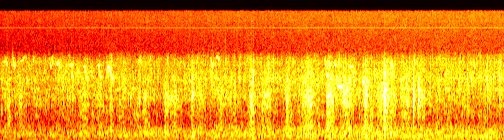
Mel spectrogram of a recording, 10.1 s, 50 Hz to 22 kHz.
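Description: Birds chirping faintly in short, scattered chirps, a radio-drama garden sound effect heard through a narrow-band 1940s broadcast recording.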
